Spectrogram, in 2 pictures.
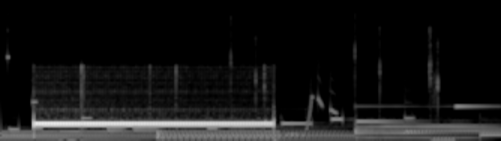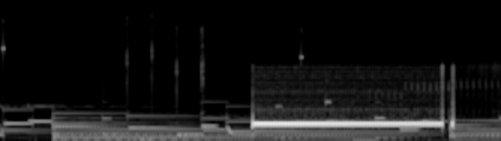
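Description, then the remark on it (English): Two long, steady ringback tones of an outgoing phone call, each about two seconds, separated by a pause, with soft background music playing underneath and between the rings. “So long as they pick up the phone.”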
